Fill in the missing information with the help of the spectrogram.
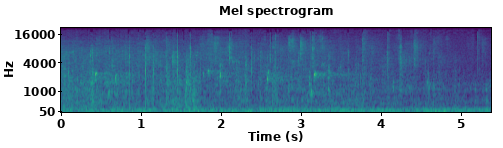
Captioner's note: dripping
